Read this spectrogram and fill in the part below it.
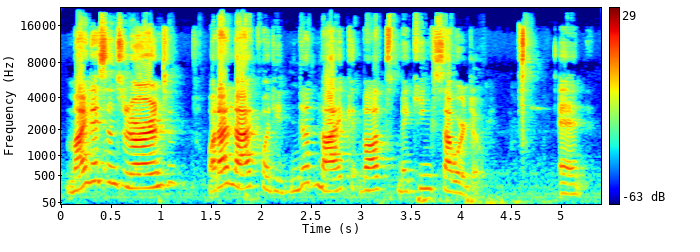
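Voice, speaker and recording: A woman's voice: a little high, animated, unhurried, pushed and bright. A middle-aged woman from France with a French accent, chatting casually and explaining things step by step in her home kitchen, repeating points for emphasis. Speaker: cooking vlogger.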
